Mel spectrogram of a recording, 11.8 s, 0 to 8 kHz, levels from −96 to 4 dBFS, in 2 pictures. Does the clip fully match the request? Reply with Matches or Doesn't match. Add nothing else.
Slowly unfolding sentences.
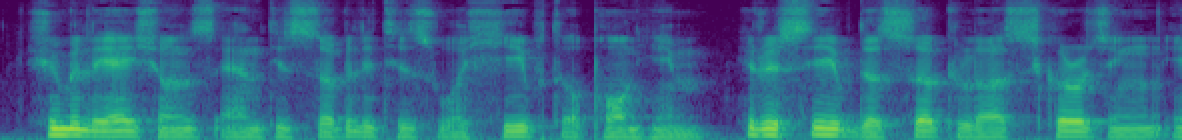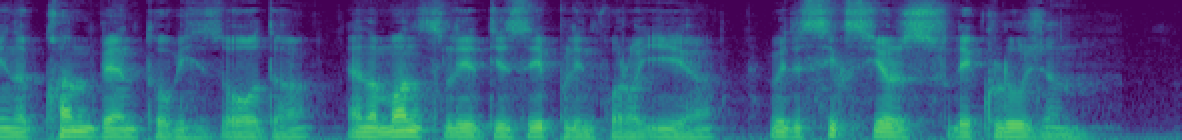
Doesn't match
